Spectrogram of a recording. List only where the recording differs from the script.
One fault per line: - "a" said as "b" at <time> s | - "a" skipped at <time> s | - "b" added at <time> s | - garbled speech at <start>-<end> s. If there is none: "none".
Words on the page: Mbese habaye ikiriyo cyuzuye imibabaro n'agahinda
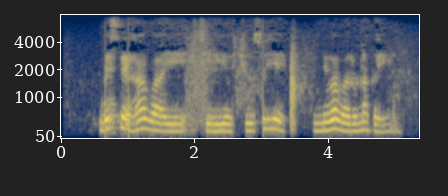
none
